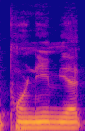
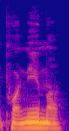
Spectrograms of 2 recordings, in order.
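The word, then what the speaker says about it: purnima: uh prabhuji is it the poor nim yet instead of saying ponemah or things like that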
